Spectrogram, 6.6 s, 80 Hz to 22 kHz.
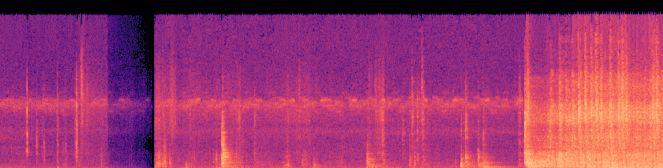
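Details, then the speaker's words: International IH 354 tractor running, spitting and sputtering after running fine a minute, worse after 30–40 minutes of bush hogging; irregular pops and misfires, carb suspected first but cause was dirty misadjusted ignition points, fixed with new points and condenser. "So there you can hear it spitting and sputtering. It kind of will run good for a minute and then it'll start doing this."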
